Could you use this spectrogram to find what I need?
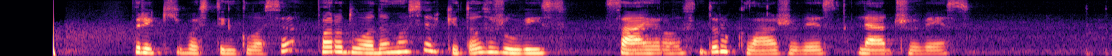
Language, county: Lithuanian, Vilnius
